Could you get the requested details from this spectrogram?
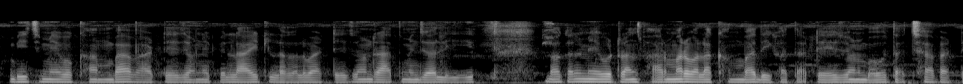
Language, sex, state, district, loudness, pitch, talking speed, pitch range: Bhojpuri, male, Uttar Pradesh, Deoria, -29 LUFS, 110 Hz, 155 wpm, 105-115 Hz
